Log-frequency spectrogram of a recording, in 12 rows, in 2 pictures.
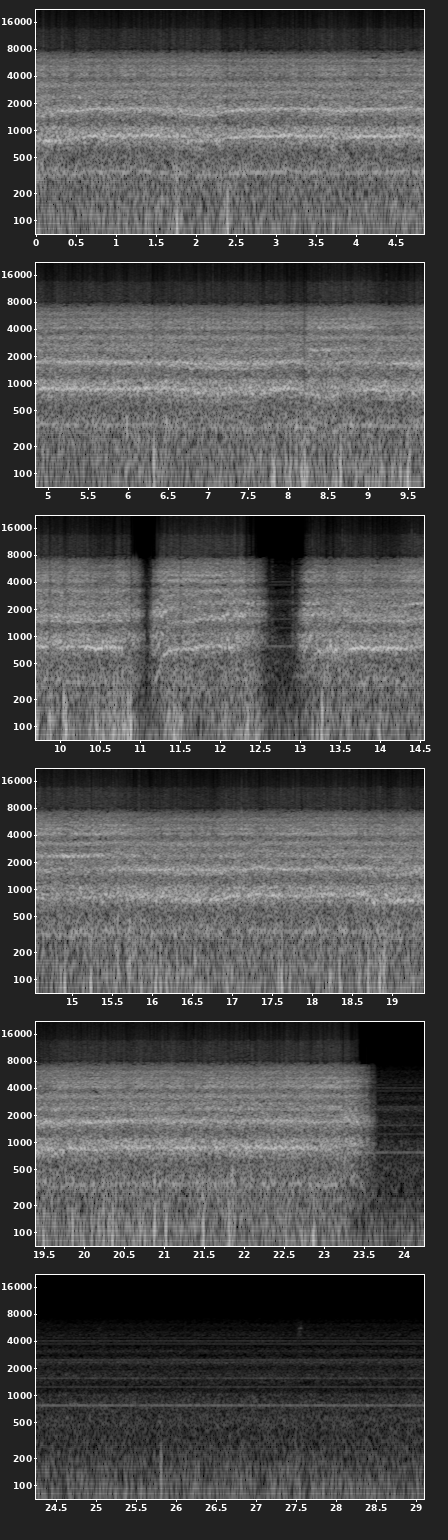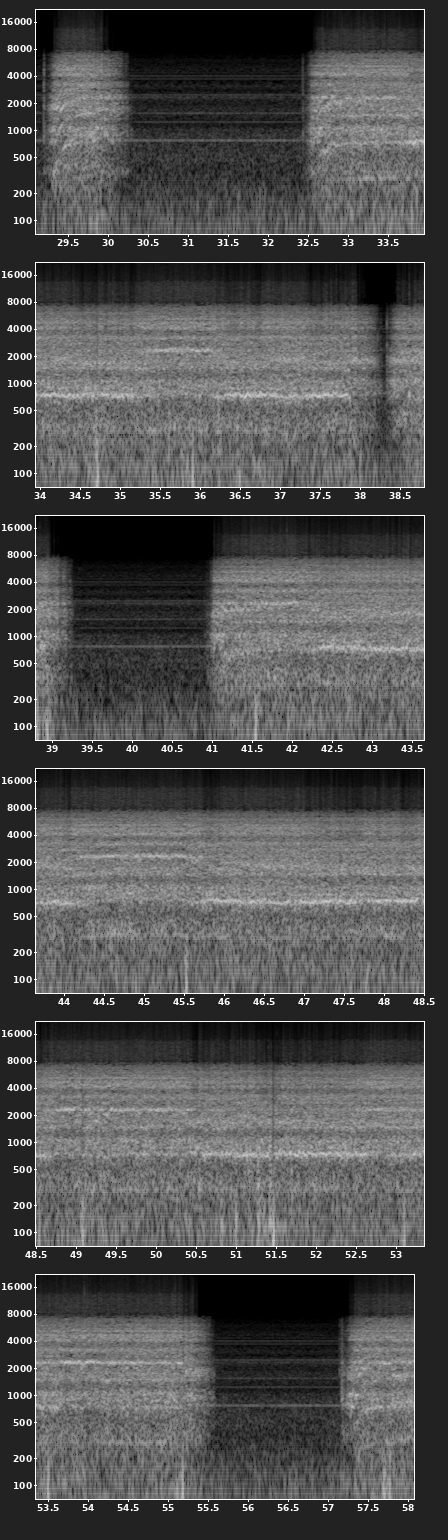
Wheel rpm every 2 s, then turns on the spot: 220, 220, 230, 220, 220, 160, 120, 210, 220, 220, 230, 150, 0, 0, 50, 10, 130, 200, 180, 50, 80, 180, 190, 190, 190, 190, 200, 110, 70.
none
